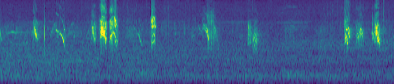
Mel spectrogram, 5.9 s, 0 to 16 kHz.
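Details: Scattered sharp sparrow chirps from a Tenmangu shrine on 4 July 2019, with single and paired high tweets spaced irregularly over several seconds and a steady soft background hiss.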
